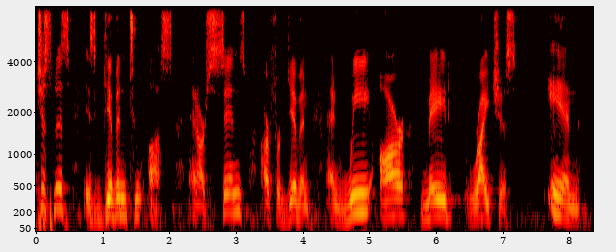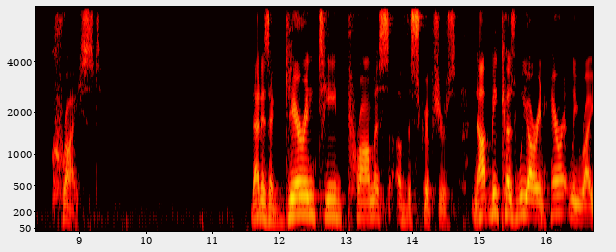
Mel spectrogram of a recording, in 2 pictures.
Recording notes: Sunday Morning Sermon Audio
